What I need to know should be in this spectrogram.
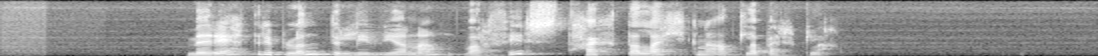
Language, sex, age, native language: Icelandic, female, 30-39, Icelandic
